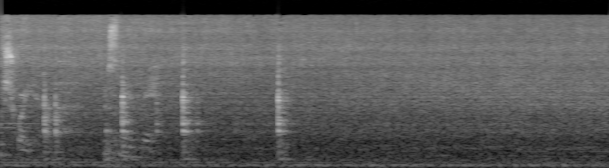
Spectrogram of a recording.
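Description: Dry grains pour and patter into a metal pan.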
